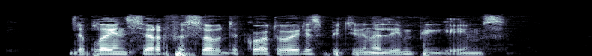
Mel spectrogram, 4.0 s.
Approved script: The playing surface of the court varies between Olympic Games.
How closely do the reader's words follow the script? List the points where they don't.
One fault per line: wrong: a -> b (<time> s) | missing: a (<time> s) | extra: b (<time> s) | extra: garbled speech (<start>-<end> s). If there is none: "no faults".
no faults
